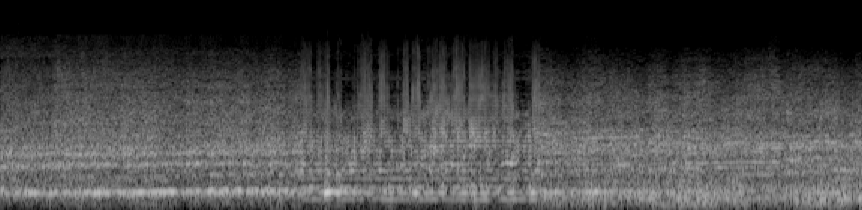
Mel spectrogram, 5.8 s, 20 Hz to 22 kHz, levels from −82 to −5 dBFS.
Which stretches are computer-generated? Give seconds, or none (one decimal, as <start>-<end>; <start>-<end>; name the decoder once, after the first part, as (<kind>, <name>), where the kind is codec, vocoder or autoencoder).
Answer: 2.0-3.6 (vocoder, BigVGAN v2)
